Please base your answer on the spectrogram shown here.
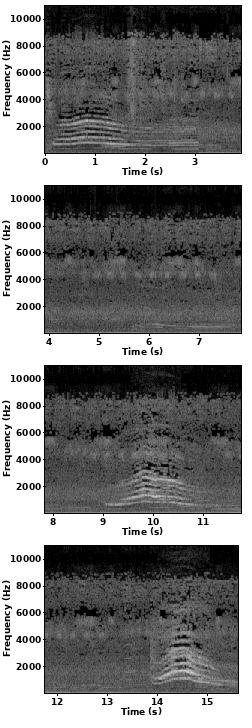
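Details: A cat caterwauls in rising and falling drawn-out yowls, three main wails spread over the stretch, with a steady low rumbling hum underneath throughout.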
